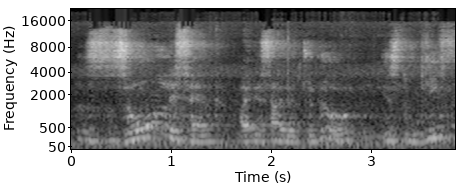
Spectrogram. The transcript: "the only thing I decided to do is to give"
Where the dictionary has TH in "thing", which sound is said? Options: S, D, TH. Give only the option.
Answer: S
